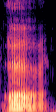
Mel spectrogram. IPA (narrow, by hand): ɾ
